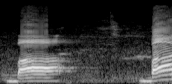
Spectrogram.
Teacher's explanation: با کا مخرج ہے دونوں ہونٹوں کے تر حصے سے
